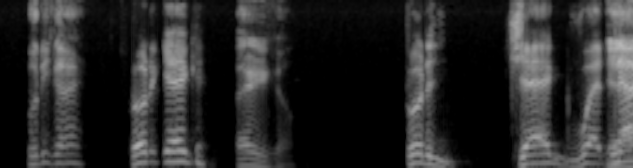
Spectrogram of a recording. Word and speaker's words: Buttigieg: Buttigieg. There you go. Buttigieg. What? Yeah, now you got me all messed up. Buttigieg. Yeah. Thank you. Now you got me messed up. The booty guy.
